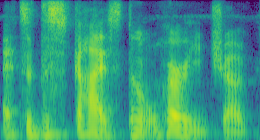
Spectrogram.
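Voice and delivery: ordinary talk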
